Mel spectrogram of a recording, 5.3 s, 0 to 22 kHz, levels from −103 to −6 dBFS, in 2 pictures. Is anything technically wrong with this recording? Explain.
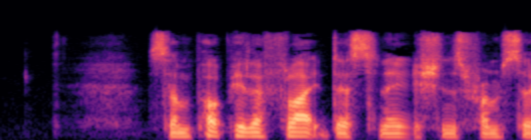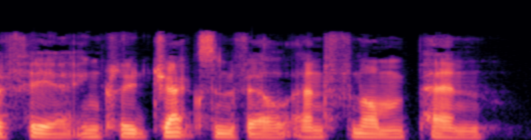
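Yes. Just after "popular flight", at about 1.99 to 2.08 s, there is a short stall from a late packet. A packet arrived late, so the jitter buffer ran dry and the receiver stretched the last sound for about 70 ms, then resumed from the same point. Unlike a dropout, no speech is skipped; the sound is simply held too long, with a faint buzz or dip.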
